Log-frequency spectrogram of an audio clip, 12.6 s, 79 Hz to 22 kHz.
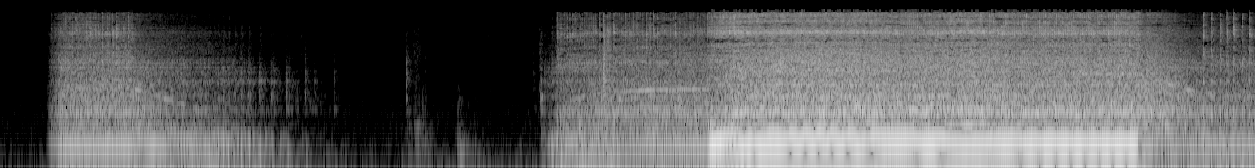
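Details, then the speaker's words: Stihl BR 340 backpack blower, a no-start fixed with fresh fuel; catches after a few pulls and settles into a steady, even fast-idle hum; runs good. "oh okay guys so it runs good that's it"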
